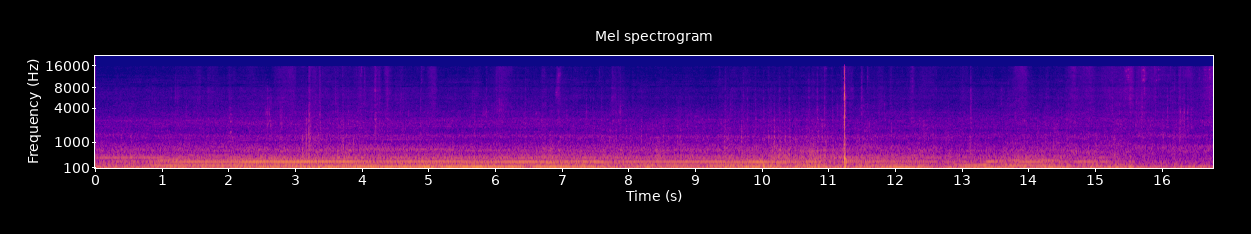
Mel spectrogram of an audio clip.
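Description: Off-road vehicle engines rumble and rev nearby, outdoors.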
